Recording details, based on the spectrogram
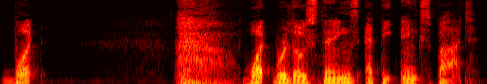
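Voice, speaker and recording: An actor playing a hot-tempered private detective in a noir radio drama, gruff, sardonic and confrontational. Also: male voice, mid-range voice, drawn-out words, darkish tone, no echo, clean studio sound. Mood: tense.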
